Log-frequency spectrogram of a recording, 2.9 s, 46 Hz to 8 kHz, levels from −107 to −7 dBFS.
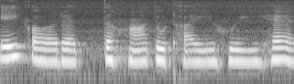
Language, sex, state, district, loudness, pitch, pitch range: Hindi, female, Jharkhand, Deoghar, -18 LUFS, 190 Hz, 185-210 Hz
